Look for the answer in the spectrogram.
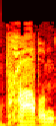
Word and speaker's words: Problem: And the problem of living was really a problem for the German people at the time. By Lebensproblem, problem, in other words, that's just how it's pronounced in German, problem.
